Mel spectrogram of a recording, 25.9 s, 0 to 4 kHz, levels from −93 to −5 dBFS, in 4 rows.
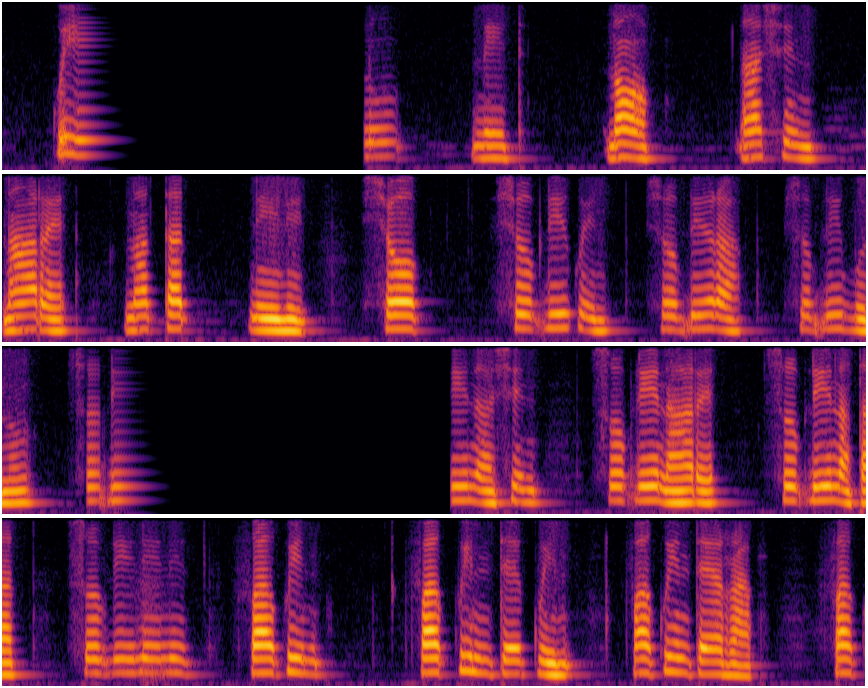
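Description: From 0.58 to 2.74 s a long network dropout is likely: the last sound smears into a fading buzz, then about 1.8 s of silence, and roughly 2.1 s of the speech never returns. From 13.50 to 13.77 s, repeated packet loss leaves four short holes, the longest 73 ms, patched by continuing the previous sound. About half the span is concealed, so it sounds choppy. A second long network dropout likely follows from 13.81 to 16.35 s, again with a brief decaying fill, about 2.2 s of silence, and some 2.5 s of speech lost. Throughout, the narrowband call path cuts everything above 4 kHz.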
